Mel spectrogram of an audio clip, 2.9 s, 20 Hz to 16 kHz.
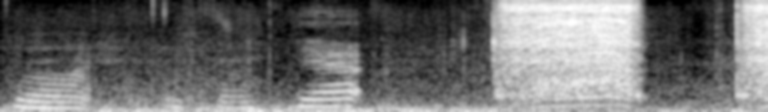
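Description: A person speaks briefly, then a power drill with a 16 mm bit roars into material in a loud burst, boring a hole about an inch deep, stops, and starts again right at the end.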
